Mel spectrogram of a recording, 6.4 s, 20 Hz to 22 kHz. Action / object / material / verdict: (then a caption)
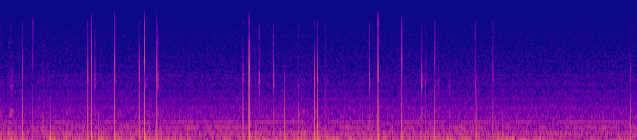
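tap / metal and plastic microphone capsules tapped with long nails / metal, plastic / none. Long acrylic nails tap and scratch on the two small hollow metal and plastic microphone capsules of a Tascam DR-40 recorder. Quiet, sharp, dry clicks ring out at irregular intervals over soft scratching and a steady low hum.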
